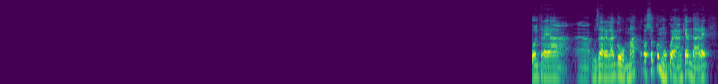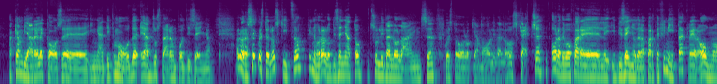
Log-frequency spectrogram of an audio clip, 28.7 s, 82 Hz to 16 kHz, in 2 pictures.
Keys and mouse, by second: 0.0 click, 0.1 click, 0.3 click, 0.6 click, 0.7 click, 0.9 click, 1.2 click, 1.4 click, 1.5 click, 1.6 click, 1.7 click, 1.8 click, 2.0 click, 2.1 click, 2.2 click, 2.5 click, 2.6 click, 2.7 click, 2.8 click, 2.9 click, 3.1 click, 3.3 click, 3.3 ctrl+click, 3.5 click, 3.6 click, 3.7 click, 3.8 click, 3.9 click, 4.0 click, 4.1 click, 4.4 click, 4.5 click, 4.7 click, 4.9 click, 5.0 ctrl+z, 5.0 click, 5.1 click, 5.2 ctrl+z, 5.2 ctrl+z, 5.4 click, 5.4 click, 5.5 click, 5.6 click, 5.7 click, 5.8 click, 5.8 click, 6.0 click, 6.1 click, 6.2 click, 6.5 ctrl+click, 6.7 ctrl+click, 6.8 ctrl+click, 6.8 click, 7.0 click, 7.2 click, 7.3 click, 7.3 click, 7.5 ctrl+click, 7.8 click, 7.9 click, 8.9 ctrl+right click, 9.2 g, 9.4 click, 9.5 click, 9.7 g, 9.9 click, 10.2 ctrl+right click, 10.5 r, 11.9 g, 12.8 Tab, 16.1 click, 16.5 click, 16.8 click, 20.6 click, 23.2-25.0 drag, 27.6 click.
